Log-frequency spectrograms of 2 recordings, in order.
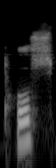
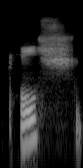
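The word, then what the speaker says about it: Pwyll: Prince uh I think his name is polsh p-w-y-l-l I think you pronounce that polsh but I don't seem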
